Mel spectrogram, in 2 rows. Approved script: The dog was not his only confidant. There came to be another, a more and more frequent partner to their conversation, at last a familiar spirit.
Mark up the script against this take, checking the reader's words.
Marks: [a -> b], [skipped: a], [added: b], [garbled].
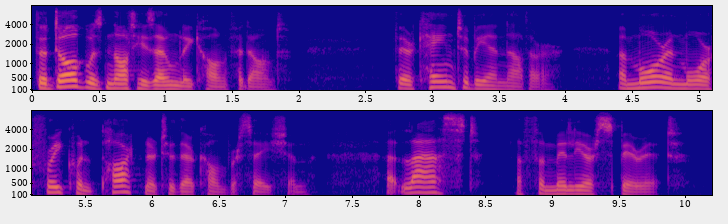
The dog was not his only confidant. There came to be another, a more and more frequent partner to their conversation, at last a familiar spirit.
